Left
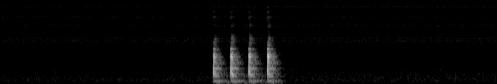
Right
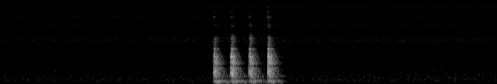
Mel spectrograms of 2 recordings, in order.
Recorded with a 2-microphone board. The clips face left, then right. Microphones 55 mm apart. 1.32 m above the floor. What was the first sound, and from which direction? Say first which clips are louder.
Knocking: left 3 dB; 60° left (ahead or behind).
